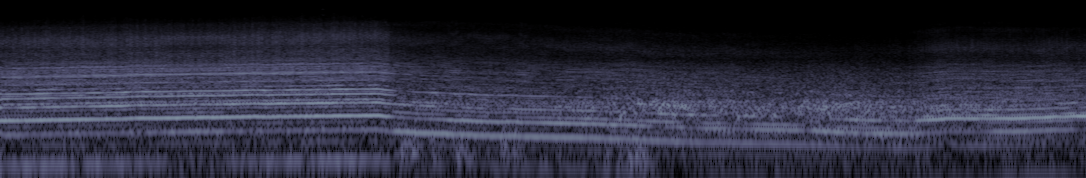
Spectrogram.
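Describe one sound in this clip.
A racing car engine roars at high revs, drops suddenly to a lower drone, then slowly climbs again.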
